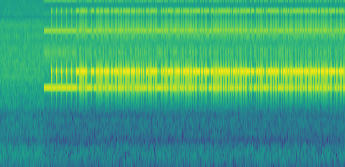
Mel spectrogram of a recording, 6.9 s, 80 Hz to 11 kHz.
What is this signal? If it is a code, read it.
RTTY (75 baud, 850 Hz shift), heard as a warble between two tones, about 2550 Hz centre. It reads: ORIGINALLY, DECLARATIONS HAD TO BE MADE IN …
